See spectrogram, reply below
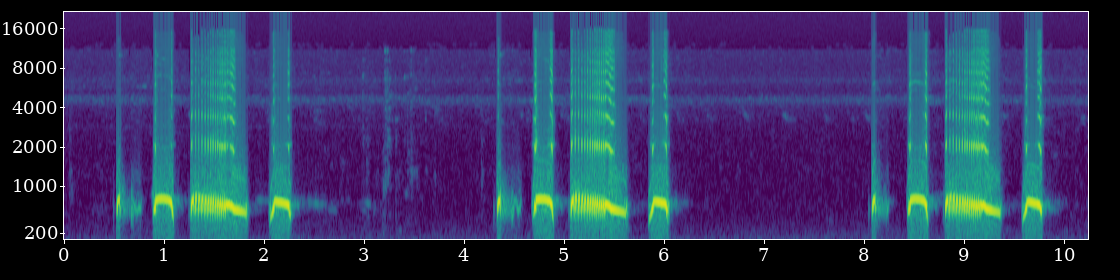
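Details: Spotted dove coos meant to spark calling in newly caught birds: three matching phrases about four seconds apart, each a short note, coo, long burry descending coo and final coo, with silence between.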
